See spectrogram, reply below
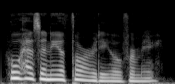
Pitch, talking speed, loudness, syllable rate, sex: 195 Hz, 205 wpm, -15 LUFS, 6.7 syllables/s, female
